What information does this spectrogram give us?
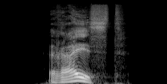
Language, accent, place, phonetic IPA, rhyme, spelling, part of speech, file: German, Germany, Berlin, [ʁaɪ̯st], -aɪ̯st, reißt, verb, De-reißt.ogg
- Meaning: inflection of reißen: 1. second/third-person singular present 2. second-person plural present 3. plural imperative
